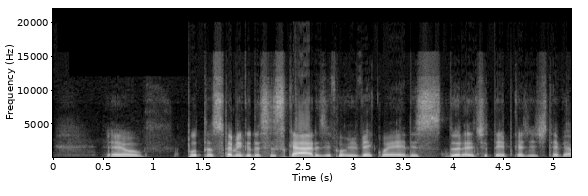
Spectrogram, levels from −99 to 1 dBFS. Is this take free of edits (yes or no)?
no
